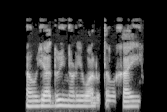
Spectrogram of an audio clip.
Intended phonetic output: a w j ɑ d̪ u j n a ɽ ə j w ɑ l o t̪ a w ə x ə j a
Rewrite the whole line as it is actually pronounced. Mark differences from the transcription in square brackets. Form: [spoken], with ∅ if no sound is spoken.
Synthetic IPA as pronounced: a w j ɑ d̪ u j n a ɽ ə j w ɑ l o t̪ a w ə x [ɑ] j [i]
